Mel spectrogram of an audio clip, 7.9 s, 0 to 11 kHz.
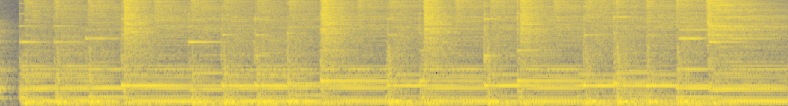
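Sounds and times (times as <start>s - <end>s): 
break bell instrumental: 0.2s - 7.8s.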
